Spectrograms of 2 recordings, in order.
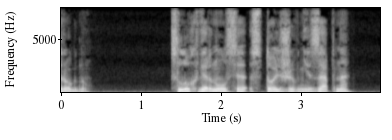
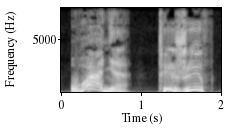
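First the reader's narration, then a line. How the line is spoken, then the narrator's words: Yelling. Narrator (Russian): Она заорала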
